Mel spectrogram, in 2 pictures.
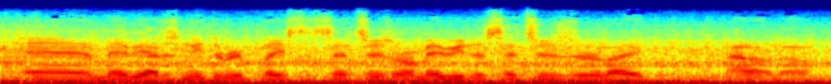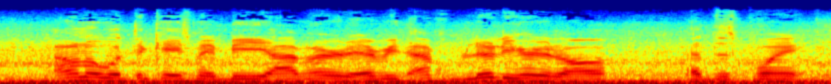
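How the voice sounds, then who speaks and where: Loud background noise surrounds this recording. A man talks over it at a very fast pace. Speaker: car vlogger. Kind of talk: casual vlog chat. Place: car. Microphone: phone near.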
